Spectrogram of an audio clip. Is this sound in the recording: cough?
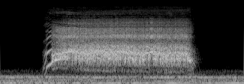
no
